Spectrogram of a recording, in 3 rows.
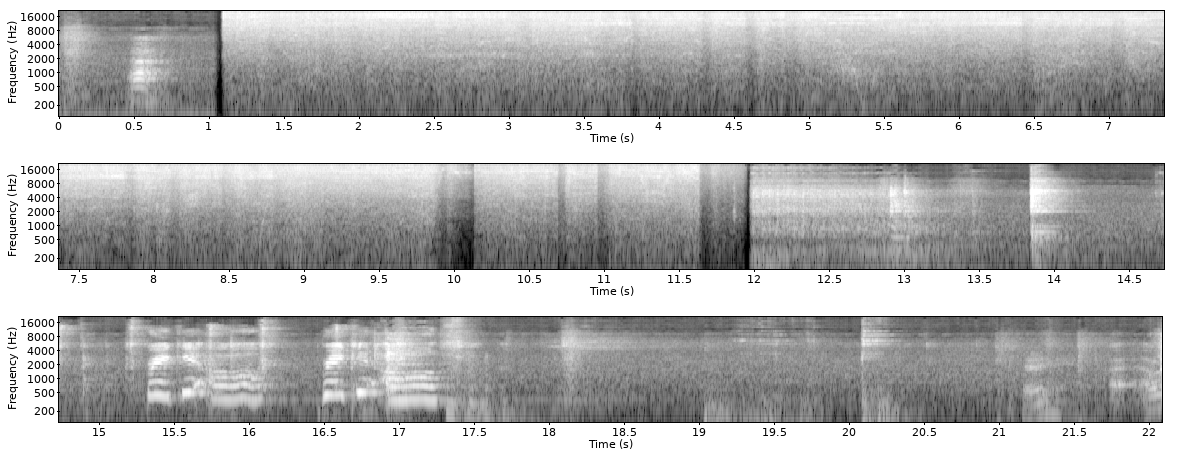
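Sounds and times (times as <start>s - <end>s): angle grinder cutting metal: 6.4s - 13.3s.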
